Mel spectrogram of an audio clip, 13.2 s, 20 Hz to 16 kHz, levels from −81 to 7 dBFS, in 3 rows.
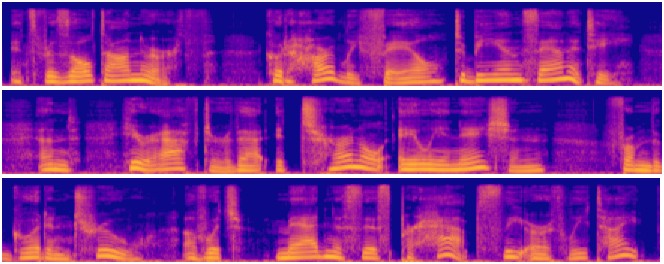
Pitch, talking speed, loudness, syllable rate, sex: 175 Hz, 125 wpm, -17 LUFS, 4.1 syllables/s, female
